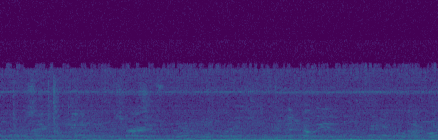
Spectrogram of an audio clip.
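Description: Faint outdoor arena ambience: indistinct voices from the crowd murmuring over a low rumble.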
